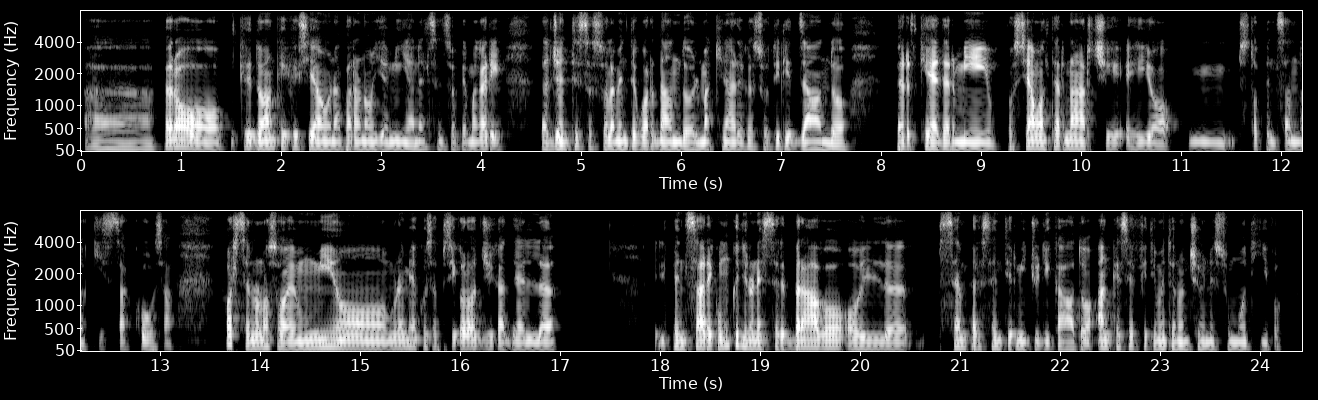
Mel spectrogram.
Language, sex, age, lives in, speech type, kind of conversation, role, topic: Italian, male, 18-19, Italy, conversation, advice, user, Quando ti senti più imbarazzato o giudicato in palestra?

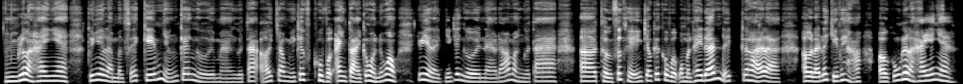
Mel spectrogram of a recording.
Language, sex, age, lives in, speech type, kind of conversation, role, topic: Vietnamese, female, 18-19, Vietnam, conversation, advice, user, Làm sao để kết bạn mới sau khi chuyển nhà hoặc đổi công việc?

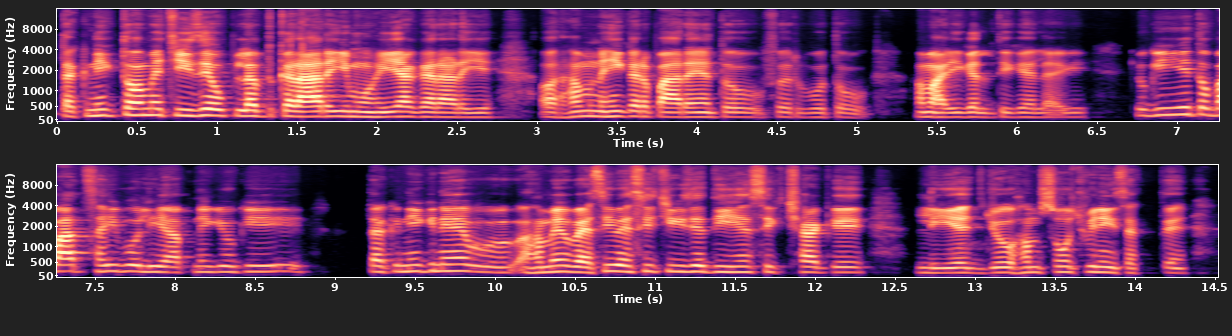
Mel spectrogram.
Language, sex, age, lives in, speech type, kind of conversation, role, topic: Hindi, male, 18-19, India, conversation, unstructured, none, क्या तकनीक ने शिक्षा को सभी के लिए अधिक आसान और सुलभ बनाया है?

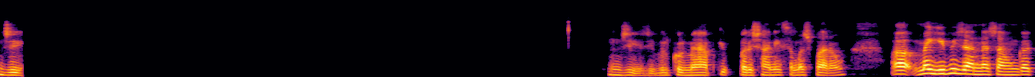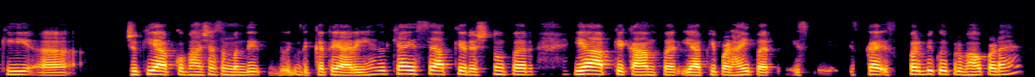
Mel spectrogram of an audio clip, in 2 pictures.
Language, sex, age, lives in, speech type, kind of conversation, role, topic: Hindi, male, 25-29, India, conversation, advice, advisor, नई जगह पर परिवार में भाषा की बाधाएँ और आपसी बातचीत की दिक्कतें कैसे संभालें?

